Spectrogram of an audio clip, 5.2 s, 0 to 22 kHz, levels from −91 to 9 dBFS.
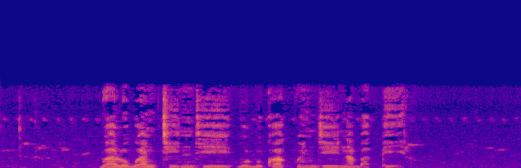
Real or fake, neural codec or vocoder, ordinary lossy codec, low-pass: real; none; MP3, 96 kbps; 10.8 kHz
